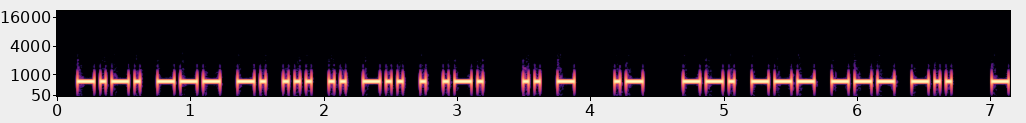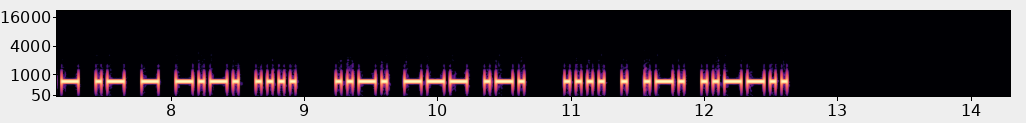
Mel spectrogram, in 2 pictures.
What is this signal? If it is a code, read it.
Morse code, heard as a keyed tone, about 27 wpm, 700 Hz. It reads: CONSIDER IT A GOOD MATCH FOR HER?
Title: Sentences from Top 1600 Words 28wpm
